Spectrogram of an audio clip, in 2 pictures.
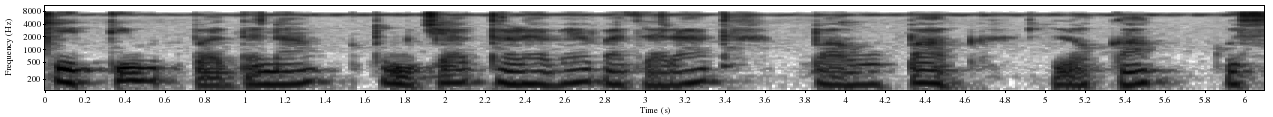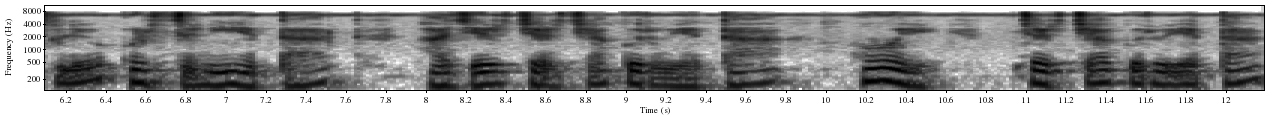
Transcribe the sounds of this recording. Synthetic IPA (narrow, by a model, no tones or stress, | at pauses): ɕet̪iut̪pa̰d̪nakt̪umt͡ɕjat̪ʰəɭaʋjabad͡zaɾat̪ | pa̰wpak | lɔ̰kãk | ɡusljɔəɾd͡zɳijɛt̪at̪had͡ʑeɾt͡ɕəɾt͡ɕakəɾṵjɛ̰t̪a | hoj | t͡ɕəɾt͡ɕakəɾujɛ̰t̪a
